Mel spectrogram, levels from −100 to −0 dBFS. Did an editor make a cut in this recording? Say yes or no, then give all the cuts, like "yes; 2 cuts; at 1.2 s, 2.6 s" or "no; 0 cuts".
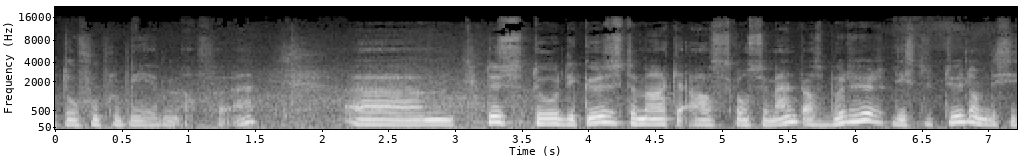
yes; 1 cut; at 6.3 s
